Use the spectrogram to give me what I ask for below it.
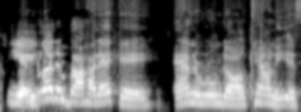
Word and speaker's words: Arundel: Well, you know, in Blood and Bahadeke, Anne Arundel County is spelled like my family says it. It's actually Anne Arundel, DEL, but my family always said Doll, DALL.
